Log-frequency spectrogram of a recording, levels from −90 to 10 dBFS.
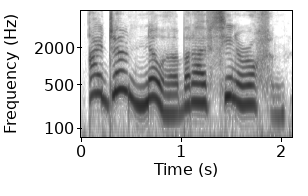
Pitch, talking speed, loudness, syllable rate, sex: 265 Hz, 285 wpm, -13 LUFS, 5.8 syllables/s, female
